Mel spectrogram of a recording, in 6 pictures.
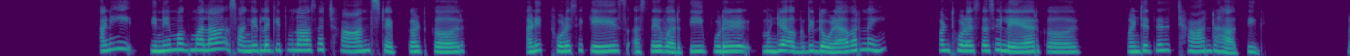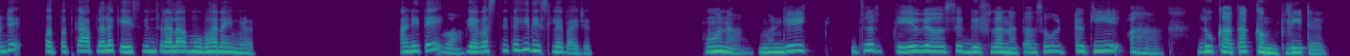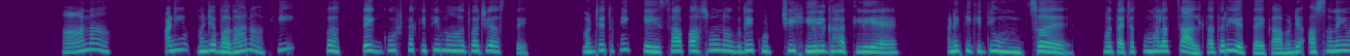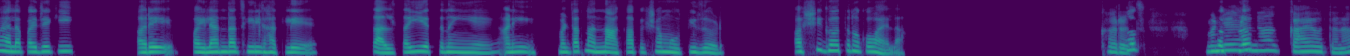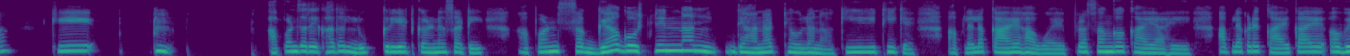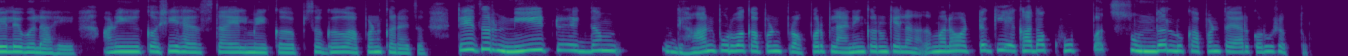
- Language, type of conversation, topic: Marathi, podcast, मित्रमंडळींपैकी कोणाचा पेहरावाचा ढंग तुला सर्वात जास्त प्रेरित करतो?
- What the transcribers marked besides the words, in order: in English: "स्टेप कट"; in English: "लेयर"; other background noise; tapping; in English: "हील"; in English: "हील"; other noise; throat clearing; in English: "प्रॉपर प्लॅनिंग"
